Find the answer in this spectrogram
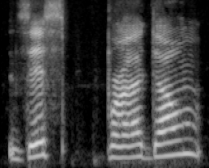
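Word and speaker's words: ziprasidone: Zispradone.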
